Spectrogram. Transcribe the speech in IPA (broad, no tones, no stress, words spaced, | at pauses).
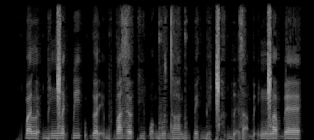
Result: k͡pɐlə̰ ɡ͡biŋ͡ǁɛk͡pi ʔṵɠə ɾḛbṵbazə ki̤ɓɔ̤ɡu da̤ ɡuk͡pe̤ɡ͡be̤ǁʰə̰ ɡ͡bɛ̰za̰ɓḛ ŋ͡ǁɐ ɓɛ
